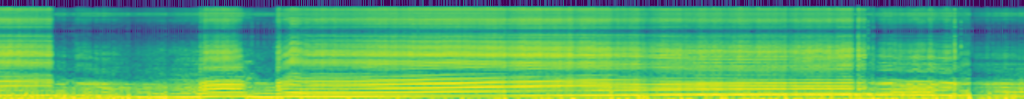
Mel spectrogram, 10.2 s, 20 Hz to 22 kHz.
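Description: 1994 Mazda Miata's 1.8-litre four-cylinder engine, breathing through a cone filter and a 2.25-inch cat-back exhaust, heard from the open cockpit while driven hard through an autocross course. The revs fall away about a second in as the throttle is lifted, pick back up, then climb steadily for several seconds before dropping off again near the end.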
